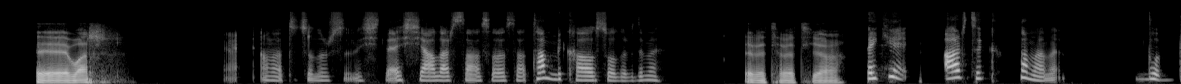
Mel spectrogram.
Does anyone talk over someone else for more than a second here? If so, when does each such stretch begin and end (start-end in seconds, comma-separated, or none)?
none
